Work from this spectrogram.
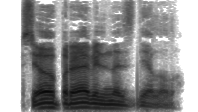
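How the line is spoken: Deep bass voice. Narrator (Russian): пробасил Леонид

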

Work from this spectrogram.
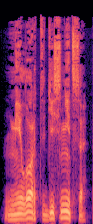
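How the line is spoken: Hard, stern announcement. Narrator (Russian): объявил Пиццель жестким голосом

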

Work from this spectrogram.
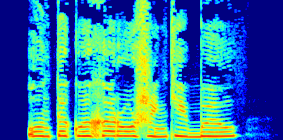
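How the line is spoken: Miserable sobbing. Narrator (Russian): Всхлипнула девушка, чувствуя себя хуже некуда

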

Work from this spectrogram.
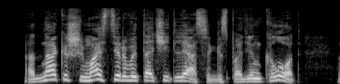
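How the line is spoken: Laughing remark. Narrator (Russian): заметила, смеясь, тетушка Франсуа

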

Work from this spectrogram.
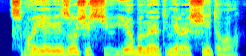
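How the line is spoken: Grim reply. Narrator (Russian): мрачно ответил подполковник

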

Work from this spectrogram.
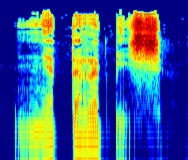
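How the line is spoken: Soundless whisper. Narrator (Russian): прошептал он одними губами

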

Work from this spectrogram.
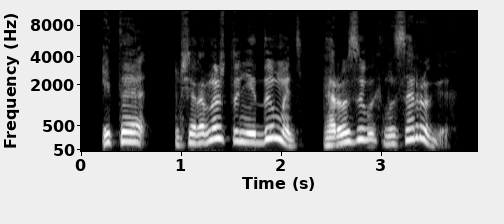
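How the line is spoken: Interjecting. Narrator (Russian): вставил Найджел

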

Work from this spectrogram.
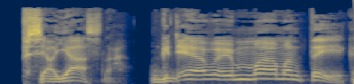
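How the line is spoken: Loud laughter. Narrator (Russian): Константин захохотал

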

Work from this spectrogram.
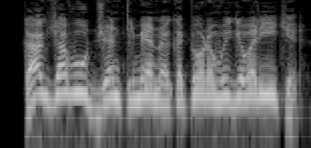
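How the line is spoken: Yelling, male. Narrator (Russian): завопил он

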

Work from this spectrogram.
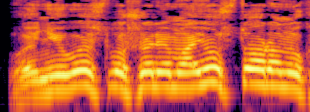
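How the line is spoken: Shouted. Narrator (Russian): крикнул Кулум

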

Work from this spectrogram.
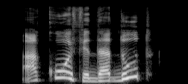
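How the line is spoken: Shouting across room. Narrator (Russian): прокричала она в сторону барной стойки

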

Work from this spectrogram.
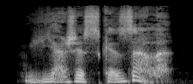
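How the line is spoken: Hissed through teeth. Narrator (Russian): прошипела сквозь зубы

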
